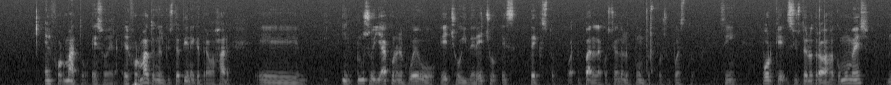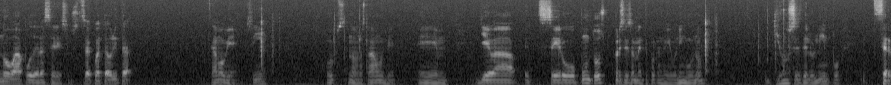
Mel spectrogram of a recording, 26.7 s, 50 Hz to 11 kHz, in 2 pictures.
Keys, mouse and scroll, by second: 10.1 p, 12.7 p, 17.7 space, 18.8 Escape, 19.2 p, 24.4 space, 25.3 Escape, 25.5 p.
